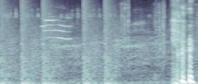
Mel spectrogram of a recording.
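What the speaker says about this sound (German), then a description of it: "Schon wieder die Katze." A domestic cat meows several times in short, separate calls, fairly close and clear. A louder, harsher cry comes at the end.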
